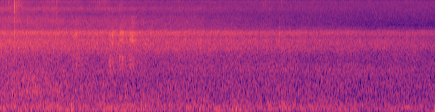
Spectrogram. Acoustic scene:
park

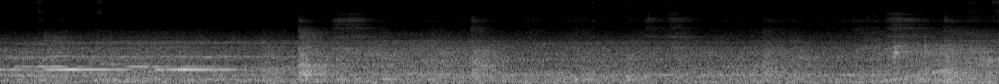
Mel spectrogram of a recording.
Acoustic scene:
subway station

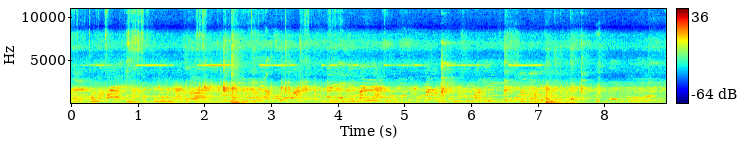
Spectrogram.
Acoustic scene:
cafe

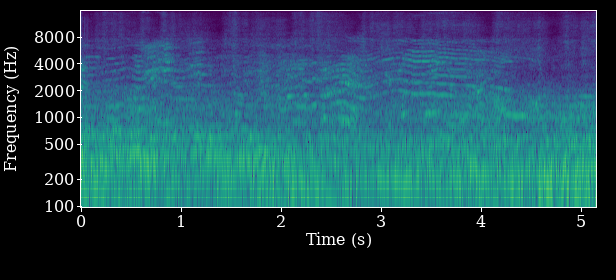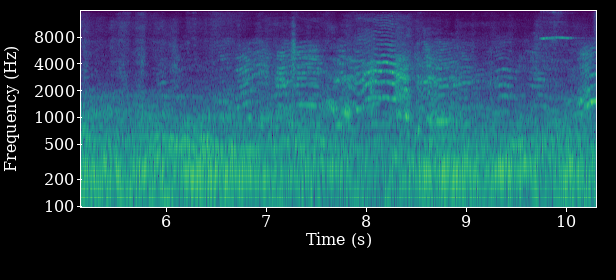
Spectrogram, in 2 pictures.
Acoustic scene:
residential area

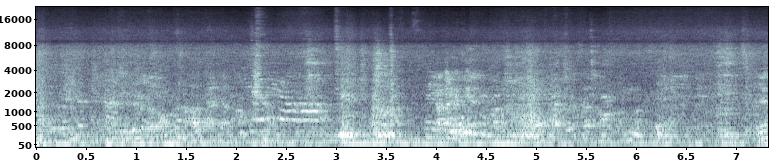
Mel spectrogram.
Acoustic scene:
crowded indoor space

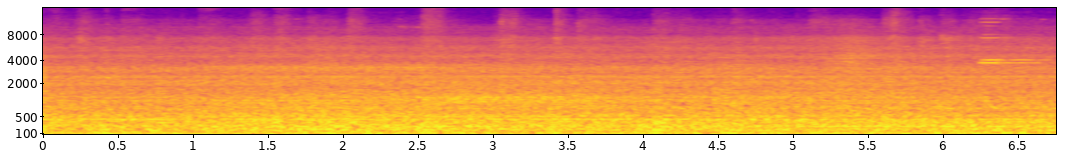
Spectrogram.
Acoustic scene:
subway station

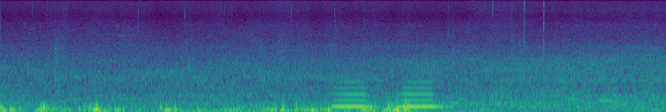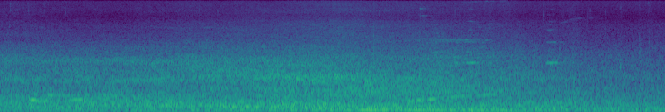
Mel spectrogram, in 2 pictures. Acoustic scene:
residential area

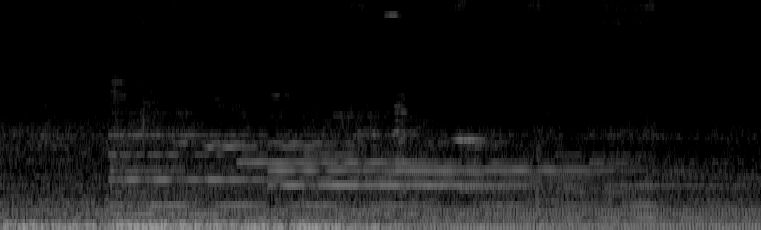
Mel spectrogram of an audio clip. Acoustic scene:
car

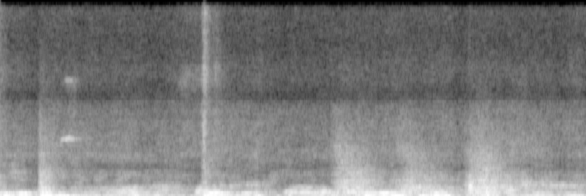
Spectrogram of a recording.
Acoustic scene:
elevator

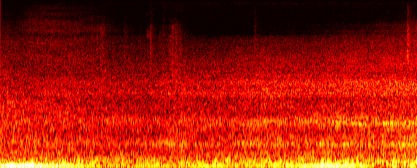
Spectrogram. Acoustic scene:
street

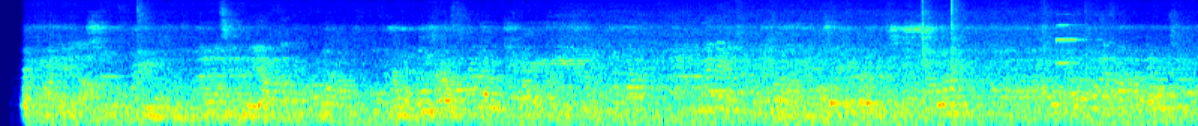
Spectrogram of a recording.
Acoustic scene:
cafe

